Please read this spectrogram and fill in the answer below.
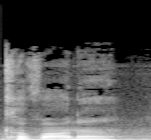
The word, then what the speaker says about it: Kavanah: And then so there's a topic that I came across because I know about this topic already, but it's called Kavana, K-A-V-A-N-A-H, or it seems like there's other spellings, but with the, or, you know, Kavanot or Kavanos.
